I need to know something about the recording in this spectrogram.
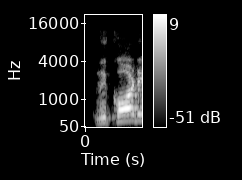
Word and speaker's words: record: record record the verb record is the verb record record record stress on the second part cord part record okay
